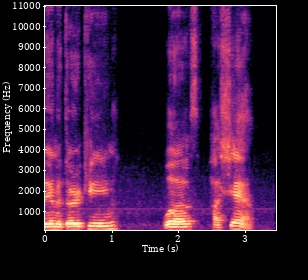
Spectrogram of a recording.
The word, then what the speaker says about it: Husham: the Third King was Hashem or husham so h u s h m okay and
